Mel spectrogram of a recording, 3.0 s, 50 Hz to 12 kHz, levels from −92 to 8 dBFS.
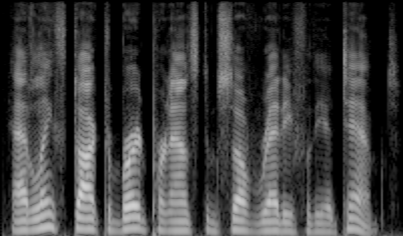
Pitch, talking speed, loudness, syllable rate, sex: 130 Hz, 200 wpm, -20 LUFS, 5.2 syllables/s, male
